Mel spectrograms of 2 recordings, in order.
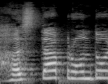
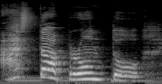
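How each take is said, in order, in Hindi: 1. पहला शब्द h ध्वनि के साथ शुरू होता है। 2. पहला शब्द बिना h ध्वनि के शुरू होता है। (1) "ये हस्ता प्रोंतो नहीं है।" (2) "एच हमेशा साइलेंट होता है।"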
